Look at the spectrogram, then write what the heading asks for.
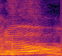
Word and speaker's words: know: Susie, I know her. You don't pronounce the K here, okay? No, I know her.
